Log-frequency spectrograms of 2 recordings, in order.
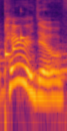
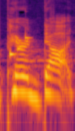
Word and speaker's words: Peridot: is none other than Peridot from Cucumber Quest by GGDG. Yes, that is the canonical pronunciation of her name. Do not call her Peridot, she will sue you!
